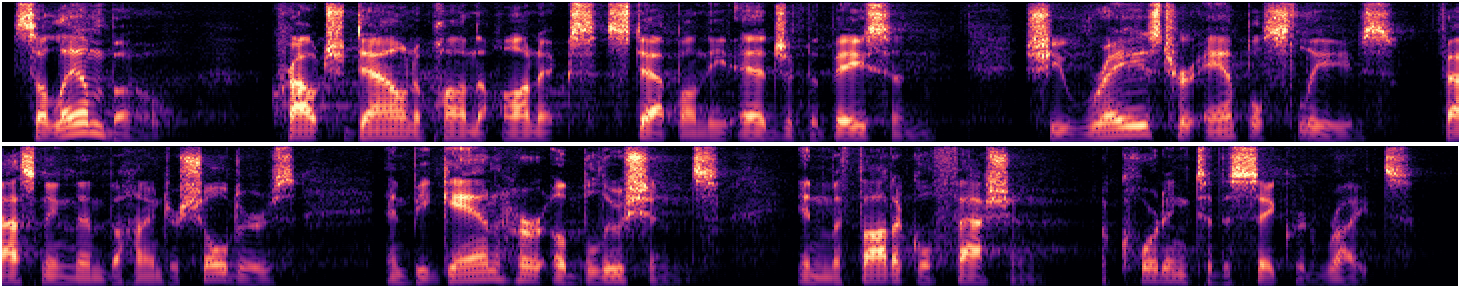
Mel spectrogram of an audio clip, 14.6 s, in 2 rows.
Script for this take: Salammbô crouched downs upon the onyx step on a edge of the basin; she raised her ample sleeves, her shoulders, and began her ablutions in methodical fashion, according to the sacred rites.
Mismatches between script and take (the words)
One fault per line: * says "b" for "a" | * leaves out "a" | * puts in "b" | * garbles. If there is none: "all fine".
* says "down" for "downs"
* says "the" for "a"
* puts in "fastening them behind"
